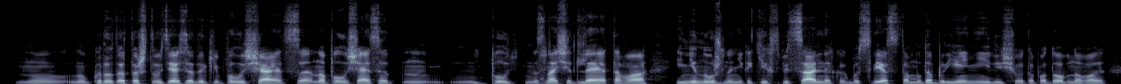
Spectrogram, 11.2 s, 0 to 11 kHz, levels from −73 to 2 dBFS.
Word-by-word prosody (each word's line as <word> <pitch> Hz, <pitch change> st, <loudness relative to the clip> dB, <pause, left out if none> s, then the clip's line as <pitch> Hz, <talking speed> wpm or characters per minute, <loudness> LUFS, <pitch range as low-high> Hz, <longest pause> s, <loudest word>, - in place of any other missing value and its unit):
Ну 125 Hz, +5 st, -10 dB
ну 130 Hz, +1 st, -8 dB
круто 155 Hz, +3 st, 0 dB
то, 150 Hz, -, 0 dB
что 145 Hz, 0 st, 0 dB
у -, -, -2 dB
тя 140 Hz, +1 st, +5 dB
всё-таки 140 Hz, -1 st, -4 dB
получается, 135 Hz, +5 st, +2 dB
но 135 Hz, +1 st, 0 dB
получается, 155 Hz, +3 st, +1 dB
н 125 Hz, 0 st, -12 dB
н 115 Hz, +2 st, -15 dB
получ 135 Hz, +1 st, -4 dB
значит, 140 Hz, +5 st, 0 dB
для 125 Hz, +3 st, +5 dB
этого 150 Hz, -3 st, +3 dB, 0.3 s
и -, -, -7 dB
не 155 Hz, +2 st, -1 dB
нужно 155 Hz, -6 st, -2 dB
никаких 115 Hz, +1 st, -7 dB
специальных 120 Hz, -2 st, +5 dB
как 100 Hz, 0 st, -12 dB
бы 105 Hz, +2 st, -6 dB
средств, 150 Hz, +8 st, +1 dB
там 105 Hz, -1 st, -5 dB
удобрений 125 Hz, +8 st, -3 dB
или 110 Hz, -3 st, -8 dB
чего-то 105 Hz, 0 st, -5 dB
подобного. 125 Hz, 0 st, -3 dB
135 Hz, 160 wpm, -25 LUFS, 115-145 Hz, 0.3 s, тя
